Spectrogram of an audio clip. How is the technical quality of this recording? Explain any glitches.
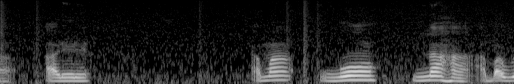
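The recording is held back by one fault that runs through the whole clip: overdone noise removal. A noise reduction stage was pushed too hard, so every frequency band that drops near its noise estimate gets cut almost to silence, and the softer parts of the speech are removed along with the noise. The gaps fall to near silence dotted with twinkling specks. Unlike a noise gate, which mutes everything at once, this works band by band, which is what leaves those scattered specks behind.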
